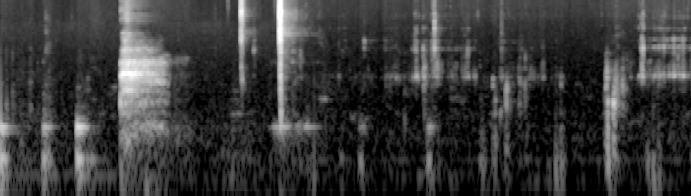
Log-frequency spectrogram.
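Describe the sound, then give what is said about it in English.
A brief slurping sip of Jameson whiskey and ginger from a glass, surrounded by small clicks, taps and faint clinks, with no one talking. “But over here is Jameson and Ginger o'clock. So let me take my sip.”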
